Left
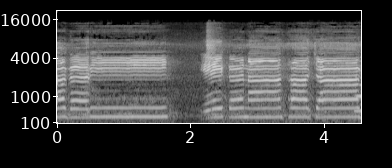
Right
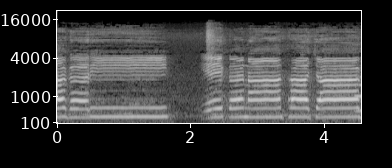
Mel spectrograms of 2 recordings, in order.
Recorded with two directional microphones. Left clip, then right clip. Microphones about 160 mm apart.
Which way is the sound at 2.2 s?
5° right (ahead or behind).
